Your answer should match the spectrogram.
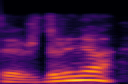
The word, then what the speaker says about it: Zdrnja: is easy it's my last name is dunya it's a bit more difficult so if you can't pronounce it don't worry about it I'm one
